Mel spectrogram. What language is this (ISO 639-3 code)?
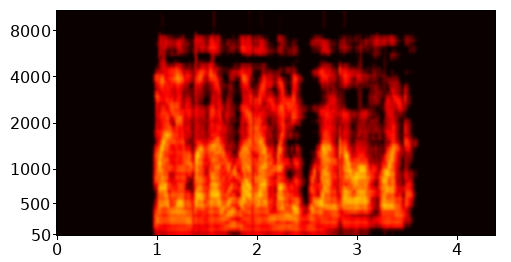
dav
